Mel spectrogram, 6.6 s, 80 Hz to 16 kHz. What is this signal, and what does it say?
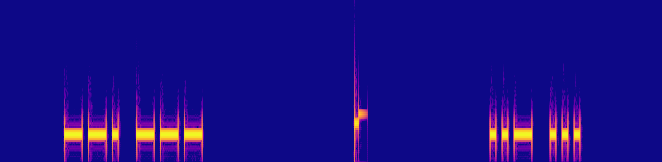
Morse code, heard as a keyed tone, about 20 wpm, 700 Hz. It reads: GO US
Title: Two Letter Words - 20wpm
